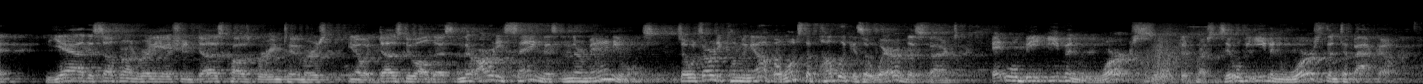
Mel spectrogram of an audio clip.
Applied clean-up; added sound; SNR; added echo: neural separator model SepFormer DNS4.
